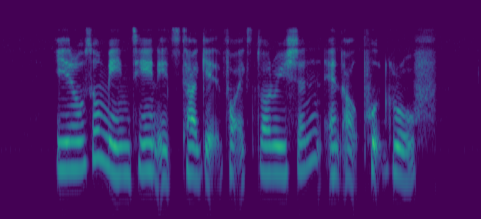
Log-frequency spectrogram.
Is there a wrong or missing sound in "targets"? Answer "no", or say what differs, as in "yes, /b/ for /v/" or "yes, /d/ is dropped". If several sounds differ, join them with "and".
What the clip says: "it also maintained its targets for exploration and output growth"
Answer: yes, /s/ is dropped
